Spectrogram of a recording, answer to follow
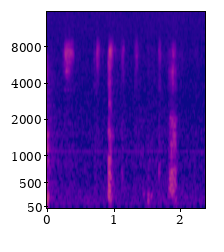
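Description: Near silence, with a few faint, brief scratches of a paintbrush stroking acrylic paint on poster board.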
